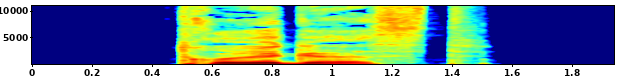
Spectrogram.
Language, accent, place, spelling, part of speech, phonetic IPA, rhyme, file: German, Germany, Berlin, trögest, verb, [ˈtʁøːɡəst], -øːɡəst, De-trögest.ogg
- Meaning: second-person singular subjunctive II of trügen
